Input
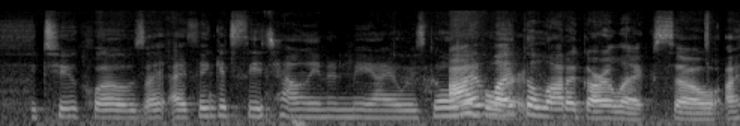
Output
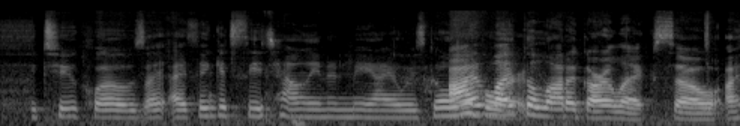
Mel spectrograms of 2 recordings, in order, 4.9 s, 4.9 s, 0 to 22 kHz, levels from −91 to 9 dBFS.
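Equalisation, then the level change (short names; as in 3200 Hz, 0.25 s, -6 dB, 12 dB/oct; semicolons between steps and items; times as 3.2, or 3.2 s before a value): low shelf 130 Hz -7.5 dB; -3.5 dB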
